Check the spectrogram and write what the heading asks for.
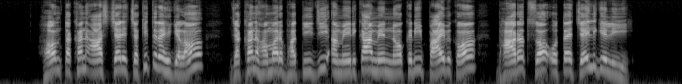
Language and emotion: Maithili, surprised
